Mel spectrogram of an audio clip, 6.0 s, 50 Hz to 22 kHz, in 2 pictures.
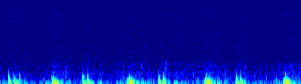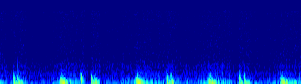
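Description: Steady low thumping heartbeat, about 77 beats a minute, with a faint hum behind it.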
